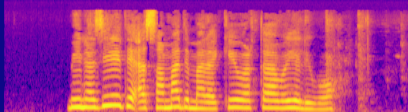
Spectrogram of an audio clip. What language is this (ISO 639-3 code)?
pus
